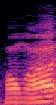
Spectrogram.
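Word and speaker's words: 本が: 이게 이제 비음으로 우리가 발음하셔가지고 홍아 이렇게 읽으시면 돼요.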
